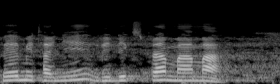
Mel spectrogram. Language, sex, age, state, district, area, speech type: Bodo, male, 30-45, Assam, Chirang, urban, read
